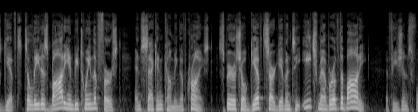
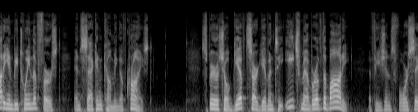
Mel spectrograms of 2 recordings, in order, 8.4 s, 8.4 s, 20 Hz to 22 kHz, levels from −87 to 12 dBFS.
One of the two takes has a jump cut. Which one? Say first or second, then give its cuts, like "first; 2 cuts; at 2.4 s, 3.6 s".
first; 1 cut; at 4.3 s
